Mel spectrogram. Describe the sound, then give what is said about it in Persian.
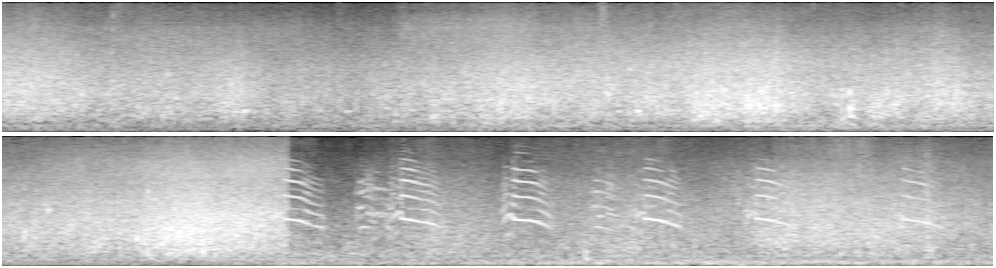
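Sea waves surge and wash onto the shore in broad, rolling swells in front of the terrace of a suite facing the sea, then quieten as a series of sharp, descending bird cries repeat over the steady surf. No one speaks. “در کشویی تراس رو باز میکنه. روبروش دریاست.”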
